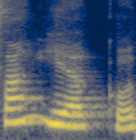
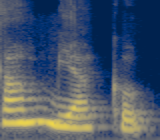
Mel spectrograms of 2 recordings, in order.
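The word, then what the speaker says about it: 三百: Hati-hati ya, bukan sangyaku tapi sambiaku.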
